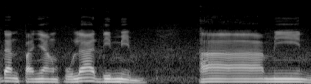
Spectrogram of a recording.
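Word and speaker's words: آمين: panjang pula di mim Amin jangan pendek di Amin jangan Amin Terus kalau Amin terus maknanya aman tapi kalau a panjang di A dan panjang di min min mati Min bertemu dengan ya mati bacanya Min Amin kabulkan Ya Allah artinya kalau Amin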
